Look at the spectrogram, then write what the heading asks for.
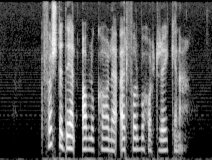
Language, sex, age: Norwegian, female, 21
